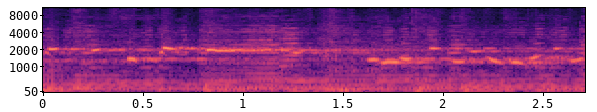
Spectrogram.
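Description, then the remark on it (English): A person whistles a steady, unbroken melody using circular breathing, with no pause for breath, its bright tone gliding between notes over a soft, low background hum. “He breathes in and breathes out equally. That's insane. He's circular breathing.”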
